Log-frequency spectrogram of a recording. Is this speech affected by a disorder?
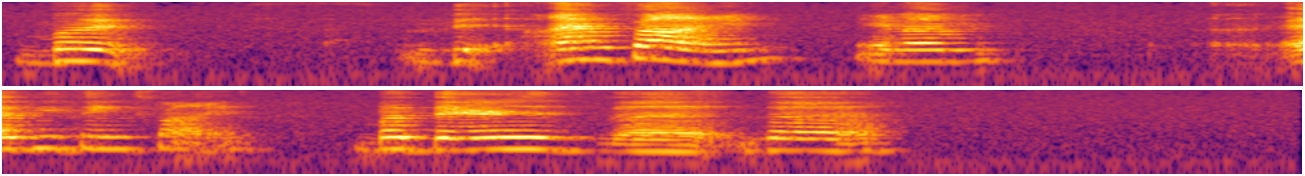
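Yes: cerebral palsy.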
